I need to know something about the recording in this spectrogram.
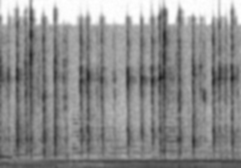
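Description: Computer keyboard being typed on, a quick run of keystroke clicks as a line of code is entered, over background music of steady held notes.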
